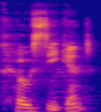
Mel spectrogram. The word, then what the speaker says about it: cosecant: all right so this one is csc that's pronounced cosecant of theta now the theta represents your reference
